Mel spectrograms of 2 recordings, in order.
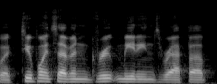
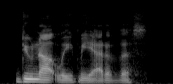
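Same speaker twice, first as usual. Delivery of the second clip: mock-serious, lower-pitched put-on voice; 2 semitones lower than usual. Telling the others about Kenzie's serious moment, imitating Kenzie's serious tone. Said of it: "We have Kenzie's serious moment".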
